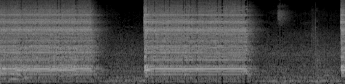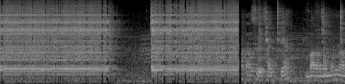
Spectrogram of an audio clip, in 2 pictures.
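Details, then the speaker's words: Kongchang hospital suction machine with faulty relay, capacitor fine: loud harsh tonal buzzing in bursts of about two seconds with short pauses when switched on. "Capacitor ঠিক আছে দেখুন যখন চালু করি তখন relay থেকে প্রচুর শব্দ হয়"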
